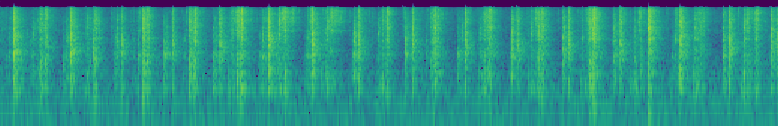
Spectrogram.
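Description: Stainless steel pepper mill twisted by hand, grinding black peppercorns with a rapid, even run of crunching clicks that stops near the end.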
